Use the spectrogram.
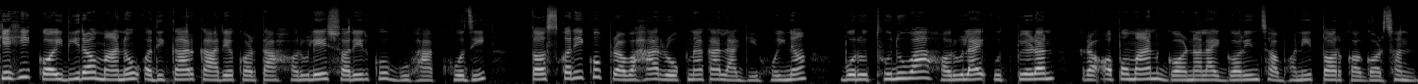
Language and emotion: Nepali, neutral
